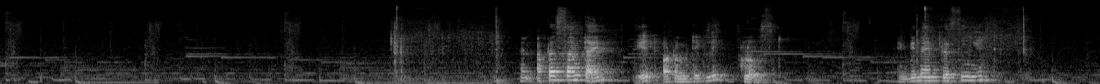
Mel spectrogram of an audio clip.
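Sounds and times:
background music: 0.0 - 11.0
sliding door click: 3.9 - 5.2.

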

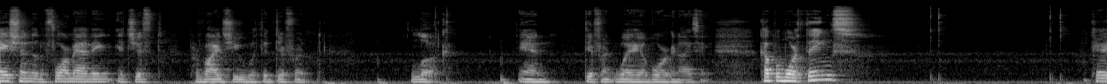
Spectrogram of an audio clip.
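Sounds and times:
computer mouse clicking: 9.3 - 9.6, 10.5 - 10.8.

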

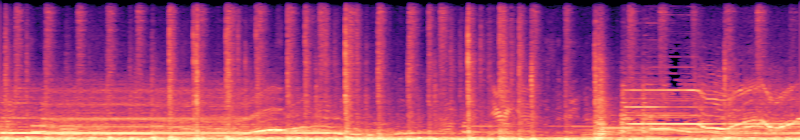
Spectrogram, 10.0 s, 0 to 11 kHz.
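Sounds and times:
bending lead note: 0.0 - 10.0
live band playing: 0.0 - 10.0.

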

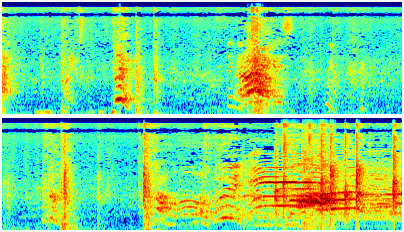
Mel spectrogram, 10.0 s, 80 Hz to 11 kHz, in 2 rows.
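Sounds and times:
wrestling strike slaps: 5.5 - 7.2
audience shouting: 7.1 - 10.0.

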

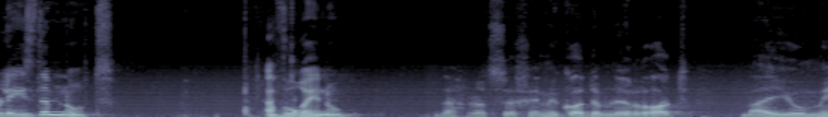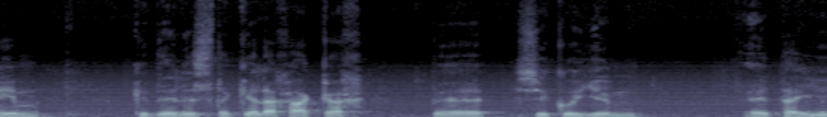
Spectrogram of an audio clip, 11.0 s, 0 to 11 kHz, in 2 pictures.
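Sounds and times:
steady electrical hum: 0.0 - 11.0
man speaking into a microphone: 2.9 - 9.9, 10.5 - 11.0.

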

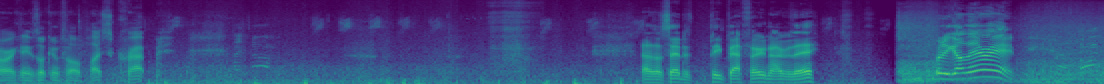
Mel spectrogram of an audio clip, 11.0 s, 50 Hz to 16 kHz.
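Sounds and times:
wind buffeting microphone: 0.0 - 9.0.

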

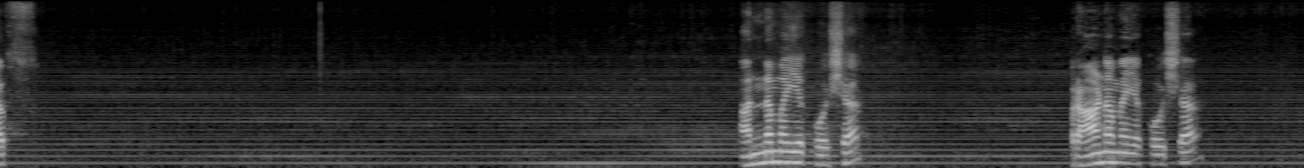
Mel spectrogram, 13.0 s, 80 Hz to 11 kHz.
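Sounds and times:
electrical mains hum: 0.0 - 13.0
faint click: 2.7 - 3.5.

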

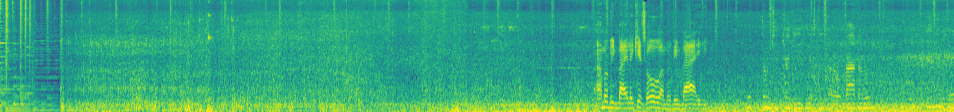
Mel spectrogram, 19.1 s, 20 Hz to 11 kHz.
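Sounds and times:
car engine and road rumble: 0.0 - 19.0
wind rushing over microphone: 1.2 - 19.0.

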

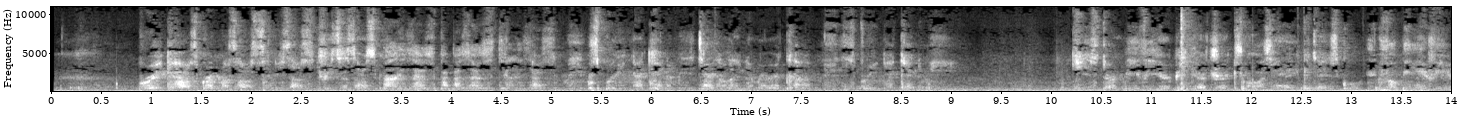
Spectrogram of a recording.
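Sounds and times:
low steady hum: 0.0 - 14.0
person whispering: 0.8 - 9.2, 10.1 - 14.0.

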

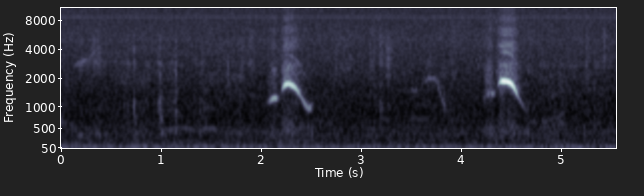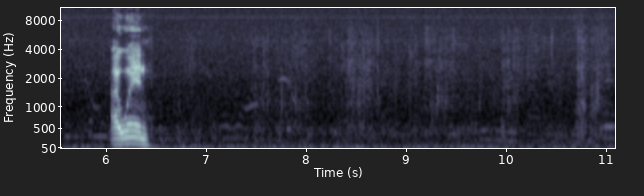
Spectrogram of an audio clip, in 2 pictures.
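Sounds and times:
whistled calls: 2.0 - 2.6, 3.6 - 4.7.

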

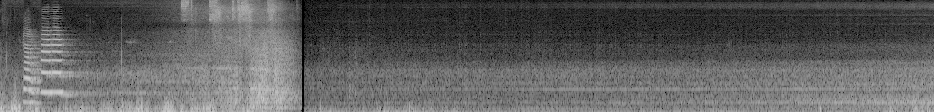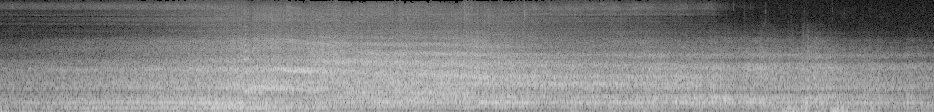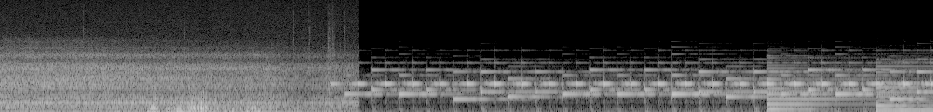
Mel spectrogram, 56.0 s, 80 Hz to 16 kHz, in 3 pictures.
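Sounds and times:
train wheels on rails: 0.0 - 44.6
locomotive engine: 1.2 - 44.6.

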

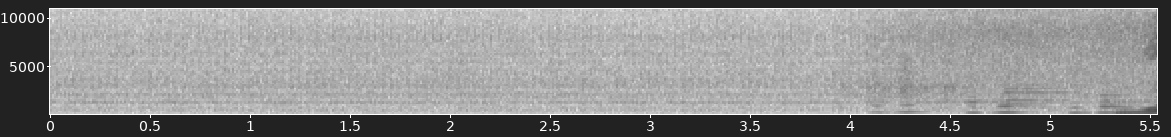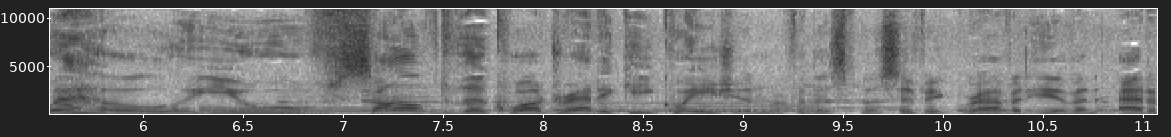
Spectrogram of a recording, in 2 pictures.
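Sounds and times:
faint background hiss: 3.9 - 11.0.

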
